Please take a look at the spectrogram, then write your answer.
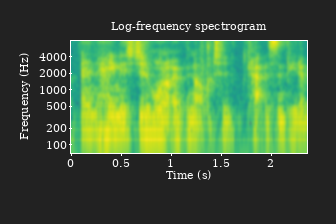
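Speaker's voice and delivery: ordinary delivery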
